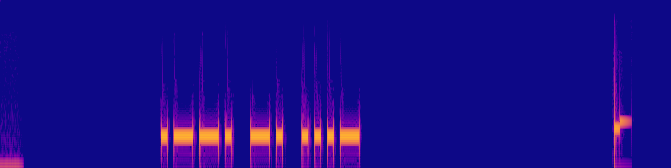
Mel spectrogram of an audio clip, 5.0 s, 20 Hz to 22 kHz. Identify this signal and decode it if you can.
Morse code, heard as a keyed tone, about 25 wpm, 700 Hz. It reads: PNV
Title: USA Call Sign Postfixes - 3 Letters 25wpm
